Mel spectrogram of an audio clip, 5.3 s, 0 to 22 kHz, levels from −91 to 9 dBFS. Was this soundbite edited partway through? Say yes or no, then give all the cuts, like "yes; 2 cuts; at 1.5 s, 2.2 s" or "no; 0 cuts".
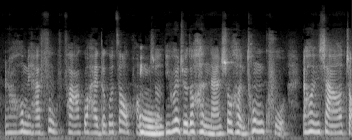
yes; 1 cut; at 2.4 s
